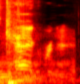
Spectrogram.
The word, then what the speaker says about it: Kagranek: Is it Kagranek? It's Kagranek. Kagranek, okay.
